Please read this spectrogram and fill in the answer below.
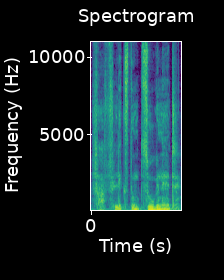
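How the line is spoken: Echoing growl through teeth. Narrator (German): knurrte Lukas durch die Zähne, und seine Stimme hallte von den steinernen Wänden und Pfeilern wider

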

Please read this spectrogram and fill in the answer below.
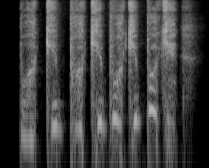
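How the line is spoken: Frightened mumbling. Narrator (Russian): забормотала Дина от страха

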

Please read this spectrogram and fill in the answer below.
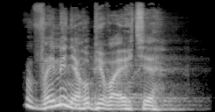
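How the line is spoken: Groaning. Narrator (Russian): простонала Фиш

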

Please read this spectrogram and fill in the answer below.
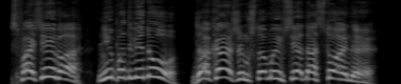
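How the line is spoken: Shout. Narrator (Russian): Прокричал он

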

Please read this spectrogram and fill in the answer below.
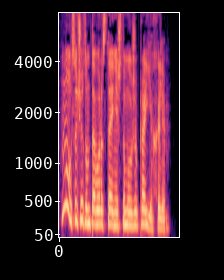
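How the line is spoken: Calm. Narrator (Russian): спокойно ответил федерал

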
